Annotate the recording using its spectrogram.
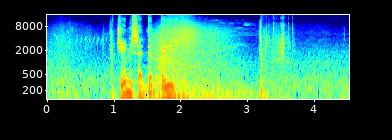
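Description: A shimmering magical chime rings out and fades.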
